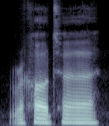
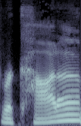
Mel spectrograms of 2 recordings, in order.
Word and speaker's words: ricotta: pesto, uh caramelized onions, ricott, correct? Yeah, I believe it's pronounced ricotta.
